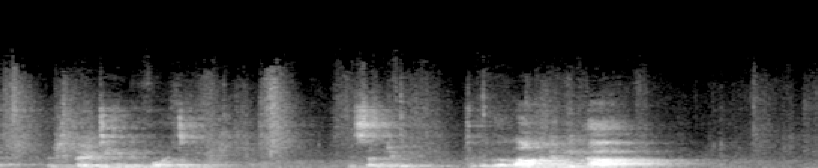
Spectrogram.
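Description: A man speaks slowly and solemnly into a microphone, close by.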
